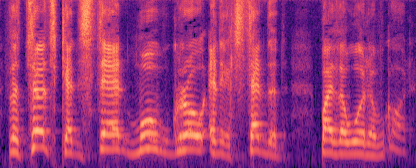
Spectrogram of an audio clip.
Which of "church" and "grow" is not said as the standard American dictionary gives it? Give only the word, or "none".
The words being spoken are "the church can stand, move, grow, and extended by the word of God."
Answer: none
